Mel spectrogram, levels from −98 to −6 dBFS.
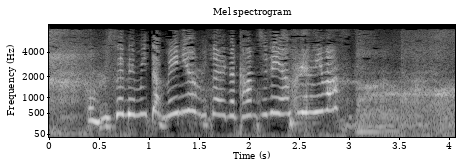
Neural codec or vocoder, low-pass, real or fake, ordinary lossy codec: codec, 16 kHz in and 24 kHz out, 0.9 kbps, LongCat-Audio-Codec, four codebook decoder; 7.2 kHz; fake; MP3, 32 kbps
